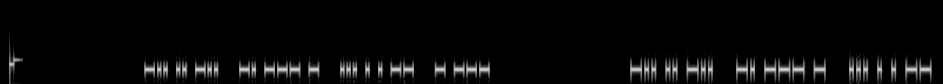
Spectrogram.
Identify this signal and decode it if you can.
Morse code, heard as a keyed tone, about 36 wpm, 700 Hz. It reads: DID NOT SEEM TO DID NOT SEEM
